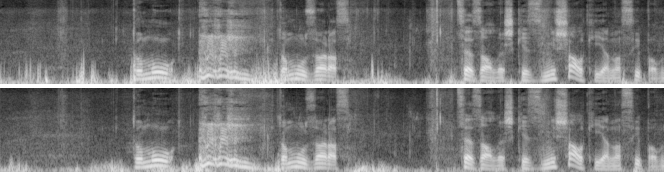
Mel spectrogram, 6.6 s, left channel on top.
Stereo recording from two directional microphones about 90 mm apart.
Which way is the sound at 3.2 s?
15° right (ahead or behind).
